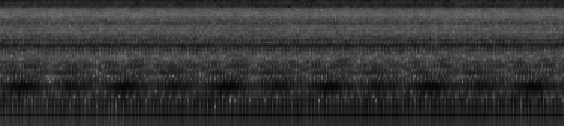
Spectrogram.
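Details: Plugged-in air conditioner, switched off, giving a steady electrical buzz with a low hum; the sound stopped after unplugging and replugging the unit. Buzz while the unit is off, cause unconfirmed.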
